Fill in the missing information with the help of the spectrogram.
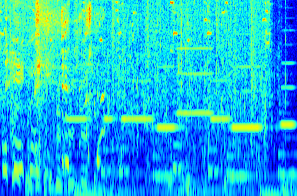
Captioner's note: all giggle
